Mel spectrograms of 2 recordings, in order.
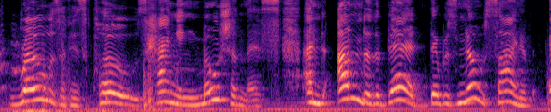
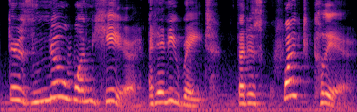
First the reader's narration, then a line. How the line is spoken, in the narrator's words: he exclaimed aloud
